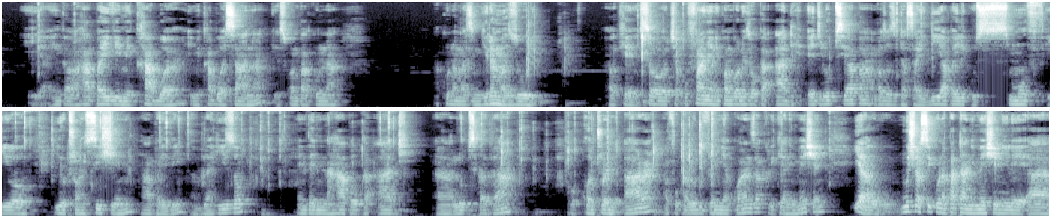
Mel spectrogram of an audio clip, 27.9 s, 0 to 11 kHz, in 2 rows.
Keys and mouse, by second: 0.5-1.0 shift+middle drag, 3.3 Tab, 4.0 Tab, 7.5 shift+Left, 7.5 shift+Down, 8.4 space, 9.0 shift+middle click, 9.9 Tab, 10.7 ctrl+r, 12.4 ctrl+r, 16.9 shift+middle click, 17.4 shift+middle click, 18.6 ctrl+r, 20.6 shift+middle click, 21.1 Tab, 21.5 shift+middle drag, 22.0 shift+middle drag, 22.9 shift+Left, 23.1 space, 24.4-25.1 shift+middle drag.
